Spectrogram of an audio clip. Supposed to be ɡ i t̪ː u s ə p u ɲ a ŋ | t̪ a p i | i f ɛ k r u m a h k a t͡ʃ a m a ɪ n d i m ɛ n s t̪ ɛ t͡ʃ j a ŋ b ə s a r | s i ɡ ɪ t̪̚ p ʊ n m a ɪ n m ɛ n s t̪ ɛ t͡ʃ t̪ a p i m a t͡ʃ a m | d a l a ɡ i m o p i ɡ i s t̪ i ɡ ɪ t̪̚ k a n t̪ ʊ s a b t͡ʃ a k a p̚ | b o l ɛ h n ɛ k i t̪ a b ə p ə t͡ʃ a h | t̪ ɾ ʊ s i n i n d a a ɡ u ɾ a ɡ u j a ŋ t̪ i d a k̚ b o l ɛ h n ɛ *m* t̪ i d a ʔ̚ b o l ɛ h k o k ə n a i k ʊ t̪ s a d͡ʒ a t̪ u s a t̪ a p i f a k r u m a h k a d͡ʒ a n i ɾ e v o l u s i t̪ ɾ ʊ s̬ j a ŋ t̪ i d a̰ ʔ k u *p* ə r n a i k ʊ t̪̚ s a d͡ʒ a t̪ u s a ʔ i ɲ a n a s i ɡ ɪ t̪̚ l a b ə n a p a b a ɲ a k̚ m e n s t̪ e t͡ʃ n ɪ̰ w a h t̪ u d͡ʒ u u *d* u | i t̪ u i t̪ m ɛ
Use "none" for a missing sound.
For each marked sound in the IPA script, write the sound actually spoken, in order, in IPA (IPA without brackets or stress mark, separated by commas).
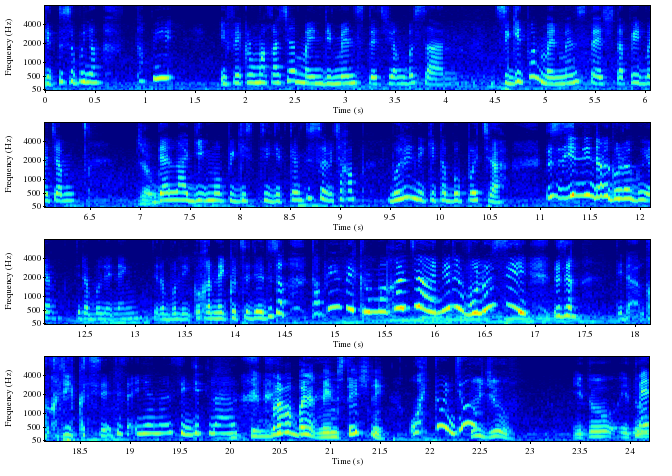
ŋ, k, d͡ʒ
